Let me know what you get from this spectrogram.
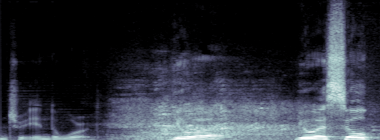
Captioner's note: audience laughs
